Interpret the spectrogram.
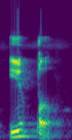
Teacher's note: কফের উপর জজম, এই জন্য আমরা কি করব, প্রতিধ্বনি করে পড়তে হবে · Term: কলকলা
